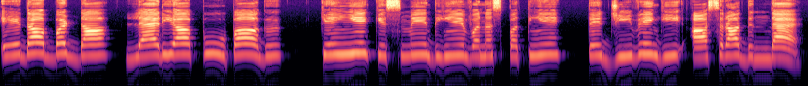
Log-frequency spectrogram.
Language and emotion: Dogri, neutral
